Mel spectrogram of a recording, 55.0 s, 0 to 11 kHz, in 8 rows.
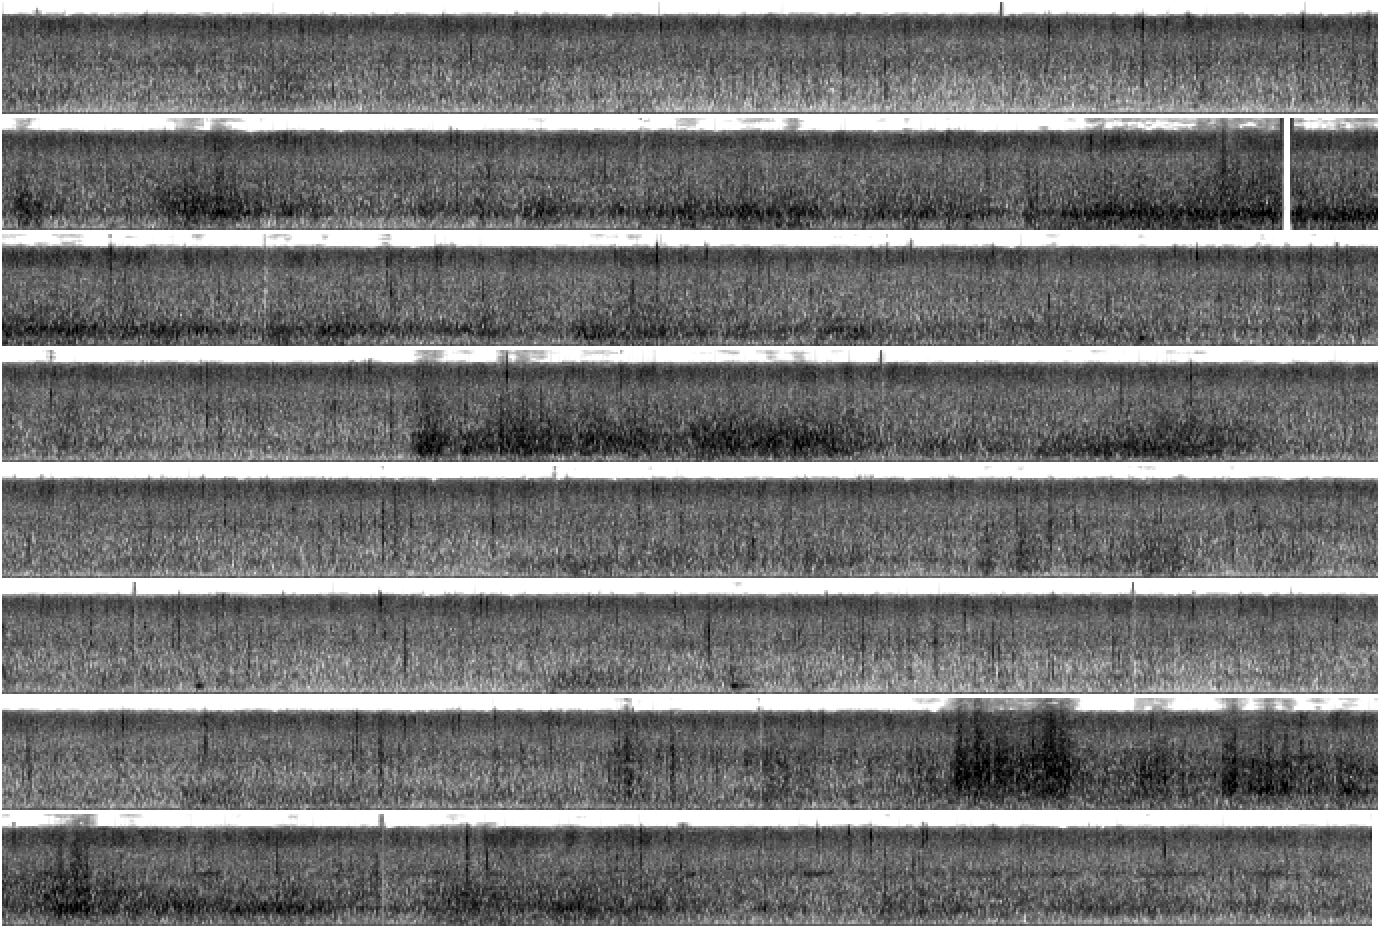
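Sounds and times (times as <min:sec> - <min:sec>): steady rain falling: 0:00.0 - 0:55.0
rolling thunder: 0:06.8 - 0:28.5, 0:41.2 - 0:55.0.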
